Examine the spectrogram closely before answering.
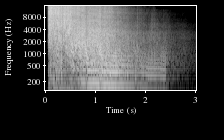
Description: Rocket Launch Small, Missile; Rocket, Launch, Small, Missile, 5.1; Sound Effects:Science Fiction; BlastWave

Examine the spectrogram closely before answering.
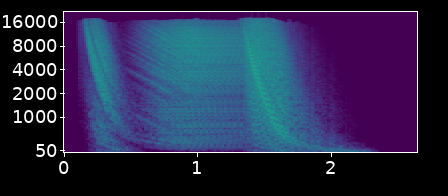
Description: Laser Whoosh Front To Rear To Front; Laser Sound; Blastwave

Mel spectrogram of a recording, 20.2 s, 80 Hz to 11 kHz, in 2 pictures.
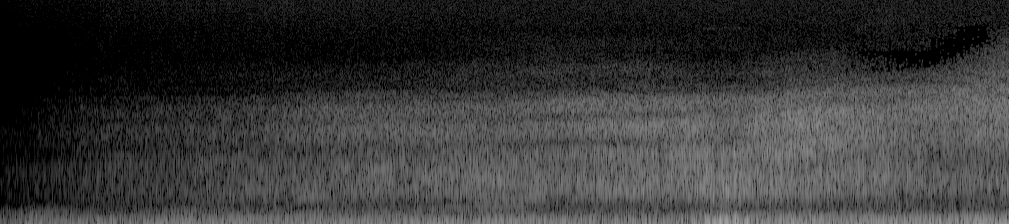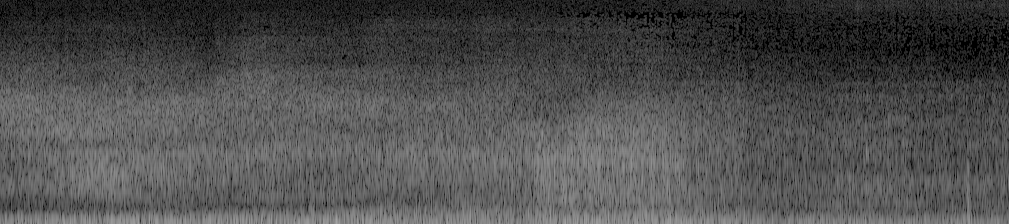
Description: Car Highlander Up Stop Up Dirt; 2005 Toyota Highlander V6; Cars; Vehicles; Big Room Sound

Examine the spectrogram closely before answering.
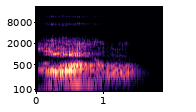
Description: This Dragon Aint Happy, monster

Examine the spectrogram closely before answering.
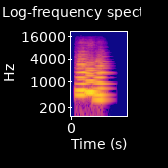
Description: Notice Light; Buttons; Multimedia; Blastwave

